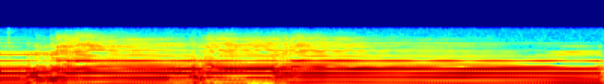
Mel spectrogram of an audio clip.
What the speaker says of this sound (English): change the settings to more of a clean boost type setting. Gain down, level up.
